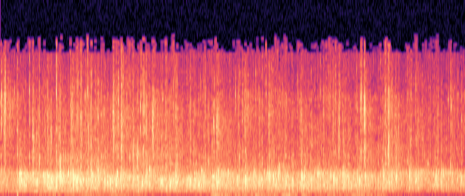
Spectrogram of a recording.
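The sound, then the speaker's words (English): A crowd applauds the worship team and AV team, dense clapping filling the whole stretch at an even loudness, with a faint sustained tone and a few whoops mixed in. “I know most of our worship team have already walked to their seats, but we need to give them and our AV team a round of applause.”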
